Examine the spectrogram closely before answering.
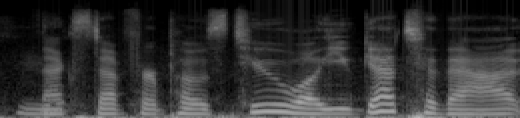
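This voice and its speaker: With audible room echo, a woman speaks at a fairly slow pace in a fairly low voice with fairly even intonation. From US Midwest. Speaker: baseball play-by-play commentator. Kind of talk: live sports commentary.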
